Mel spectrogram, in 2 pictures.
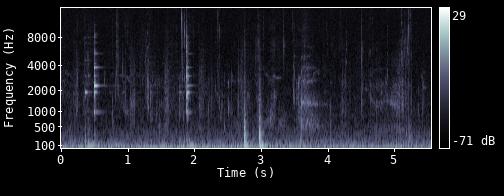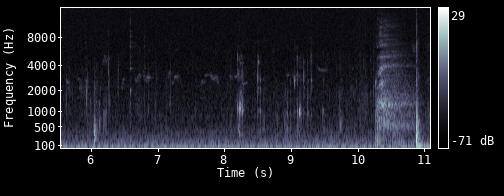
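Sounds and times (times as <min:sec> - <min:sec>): chewing noodles: 0:00.0 - 0:10.5
wet mouth clicks: 0:08.2 - 0:09.8.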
